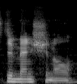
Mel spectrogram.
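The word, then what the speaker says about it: Dimenxxional: Dimensional. Yep. Yeah, that is how that is pronounced. It's dimensional. It's just dimensional like it would normally, but it's got 2 X's because it's edgy.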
